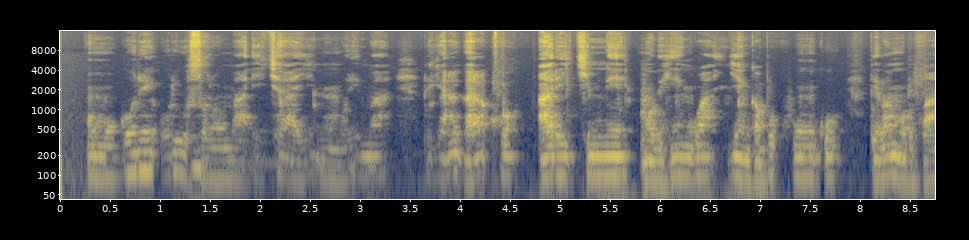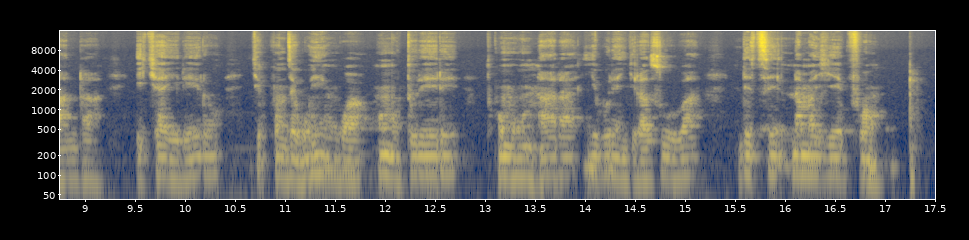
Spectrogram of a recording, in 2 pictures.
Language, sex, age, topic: Kinyarwanda, female, 25-35, agriculture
